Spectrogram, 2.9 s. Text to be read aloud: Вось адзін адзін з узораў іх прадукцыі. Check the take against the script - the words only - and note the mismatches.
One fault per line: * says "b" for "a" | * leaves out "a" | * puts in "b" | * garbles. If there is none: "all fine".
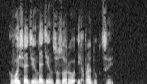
all fine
